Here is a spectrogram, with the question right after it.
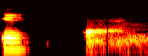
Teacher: کیا, او اور کیا, اس کا آپ نے ڈفرنس ضرور ذہن میں رکھنا ہے کہ او لحاظ کے بالکل پیچھے, یعنی کوے کے پاس کے ایریا سے جب آپ کی زبان کی جڑ ٹچ کرتی ہے تو پھر یہ ادا ہوتا ہے قو.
